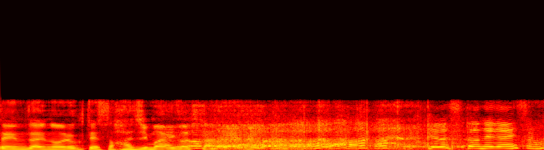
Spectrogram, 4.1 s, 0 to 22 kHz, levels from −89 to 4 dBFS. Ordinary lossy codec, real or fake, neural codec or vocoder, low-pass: none; fake; autoencoder, 48 kHz, 32 numbers a frame, DAC-VAE, trained on Japanese speech; 7.2 kHz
